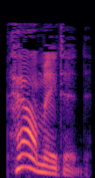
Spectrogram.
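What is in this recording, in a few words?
"palmated", British English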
